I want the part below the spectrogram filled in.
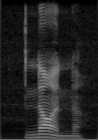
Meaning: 1. bread, including the kind called naan in English and any other kind of bread 2. any food
- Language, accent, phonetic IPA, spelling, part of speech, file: Persian, Iran, [nɒːn], نان, noun, Fa-نان.ogg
